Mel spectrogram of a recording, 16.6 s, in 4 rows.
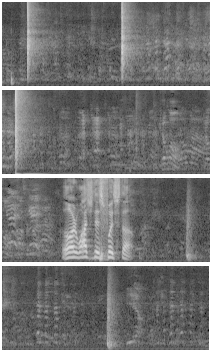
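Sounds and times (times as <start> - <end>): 
hand claps echoing: 0.5 - 1.0, 2.4 - 3.0, 4.4 - 5.0
laughter: 0.8 - 8.2, 12.6 - 14.0, 15.4 - 16.6
speech: 9.6 - 11.0.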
